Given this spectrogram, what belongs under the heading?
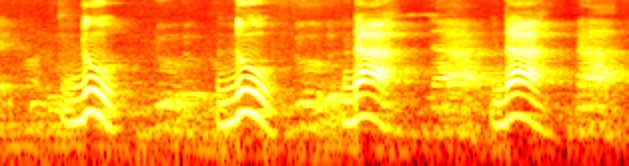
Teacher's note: ujung lidah diusul jadi menekan pangkal gigi seri atas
